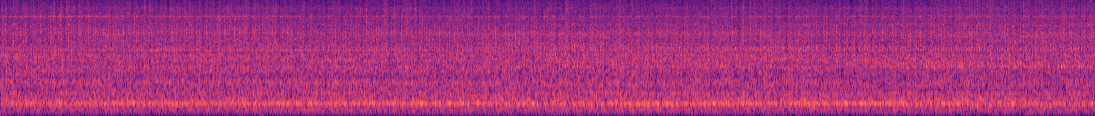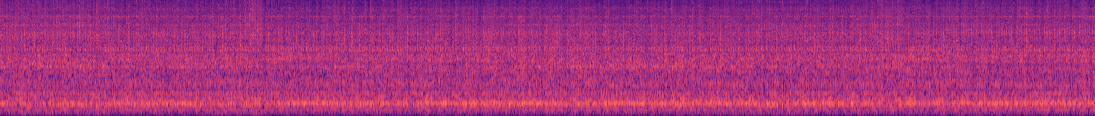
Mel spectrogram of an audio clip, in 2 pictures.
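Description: A wood lathe hums as it spins.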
